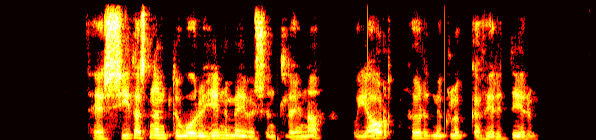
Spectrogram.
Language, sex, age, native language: Icelandic, male, 50-59, Icelandic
